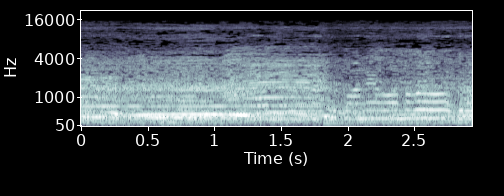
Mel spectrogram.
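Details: Feeder cattle at the Pati cattle market, Indonesia, one lowing in a drawn-out, steady harmonic moo lasting about a second, over a busy background of crowd chatter and market noise.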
